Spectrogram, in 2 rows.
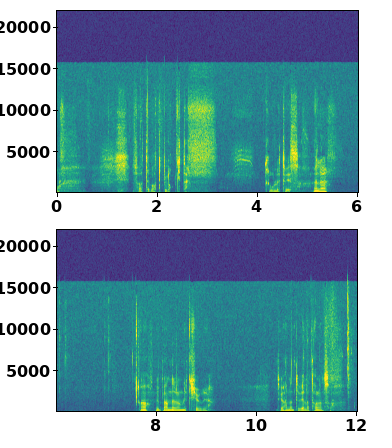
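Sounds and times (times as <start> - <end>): man speaking: 1.5 - 2.8, 4.2 - 5.6, 7.6 - 9.2, 10.4 - 11.8.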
